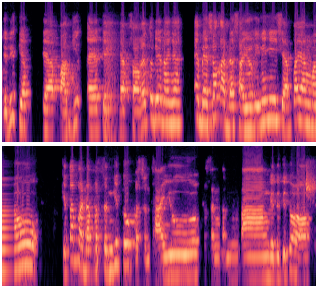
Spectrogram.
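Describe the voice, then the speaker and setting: A man speaks high in pitch at a moderate pace with ordinary pitch variation and very even loudness. The sound is dry and close with no echo, with music in the background. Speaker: co-host of an advice show reading listener letters. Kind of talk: casual chat.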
